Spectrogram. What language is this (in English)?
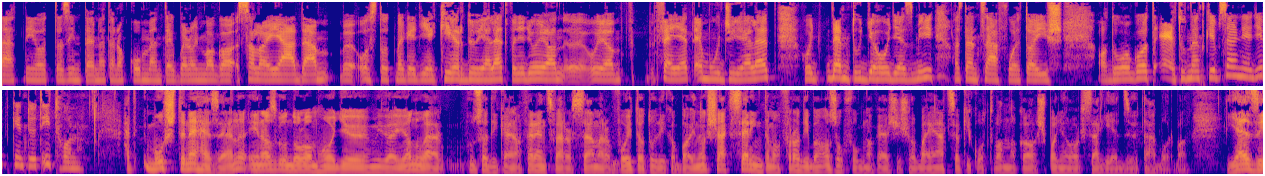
Hungarian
